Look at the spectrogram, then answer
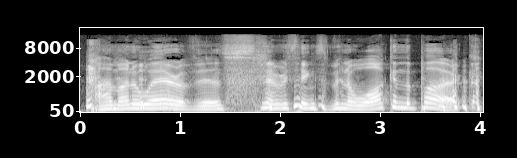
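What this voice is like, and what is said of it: Spooky horror-narrator style voice. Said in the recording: “What was that accent? ... That sounds like the voice in the song Thriller. ... The graveyard.”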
